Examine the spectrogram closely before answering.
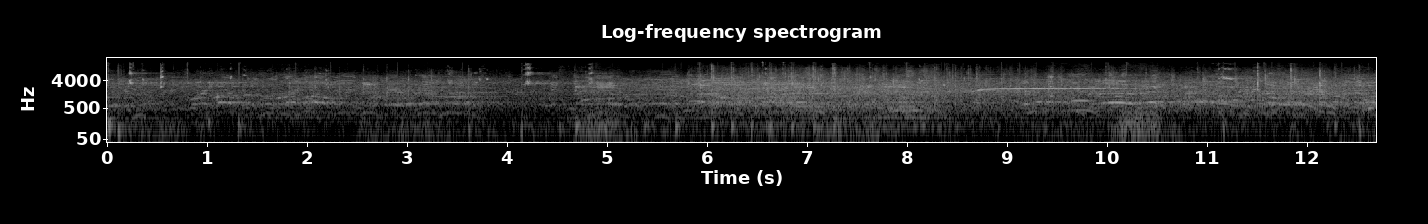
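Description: Basketball sneakers squeak sharply on a hardwood court.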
